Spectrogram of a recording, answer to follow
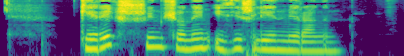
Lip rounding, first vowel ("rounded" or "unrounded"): unrounded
